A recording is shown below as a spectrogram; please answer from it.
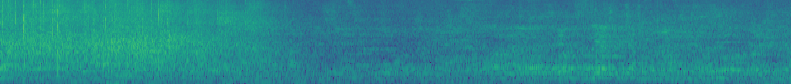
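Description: Audience applause fills an arena during a timeout at a men's kabaddi match between India and Iran at the Asian Championship, a dense, steady clapping from a large crowd that eases slightly midway and swells again.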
